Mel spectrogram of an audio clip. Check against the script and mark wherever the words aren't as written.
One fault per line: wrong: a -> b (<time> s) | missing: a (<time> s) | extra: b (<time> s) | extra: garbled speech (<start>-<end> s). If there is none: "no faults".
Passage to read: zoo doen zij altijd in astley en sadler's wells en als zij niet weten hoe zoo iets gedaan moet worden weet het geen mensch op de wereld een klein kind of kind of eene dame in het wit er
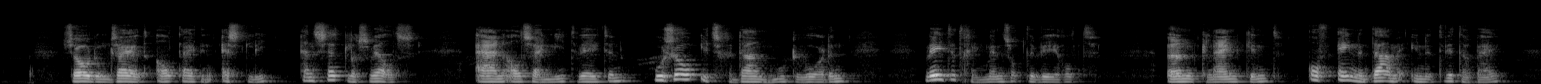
extra: het (1.3 s)
missing: kind of (13.3 s)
